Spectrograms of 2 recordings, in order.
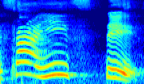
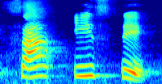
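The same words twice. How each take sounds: First: "saíste" said slowly and carefully; slow teaching pronunciation of "saíste"; drawn-out word. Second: "saíste" split as sa - ís - te; syllable by syllable. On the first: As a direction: stretch out "saíste" for learners. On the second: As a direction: pause between sa, ís and te. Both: Shown as a demonstration. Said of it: "a sílaba tônica é o is".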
